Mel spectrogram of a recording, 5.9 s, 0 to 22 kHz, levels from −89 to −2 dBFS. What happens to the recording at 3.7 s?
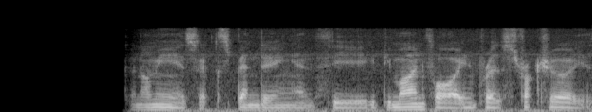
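At 3.7 s the speech carries on intact, with no dropout, click, distortion or other fault at that moment.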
